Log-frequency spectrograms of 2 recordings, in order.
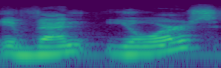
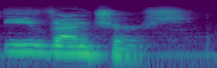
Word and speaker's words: Eventures: That's how you pronounce that channel name. Uh, that looks like event yours. It's Eventures. Um, and then hopefully everybody will connect with them.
